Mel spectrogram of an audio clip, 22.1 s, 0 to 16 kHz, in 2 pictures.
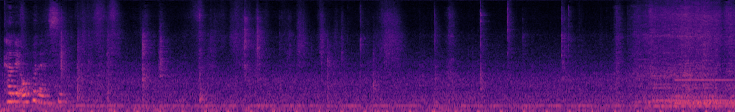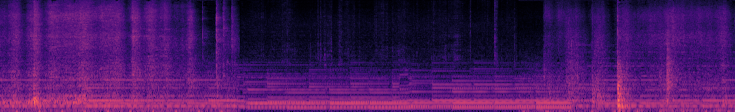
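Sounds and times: box cutter scraping cardboard: 0:09.3 - 0:14.2
background music: 0:09.5 - 0:22.0.

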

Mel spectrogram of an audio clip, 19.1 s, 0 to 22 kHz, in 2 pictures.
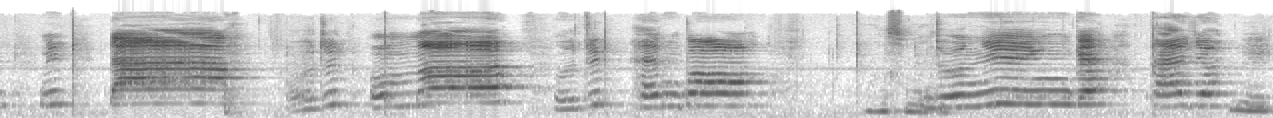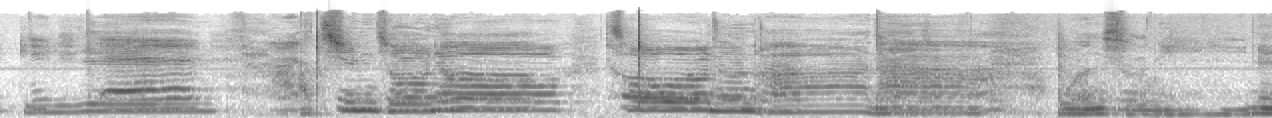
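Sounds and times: small child singing: 0:00.0 - 0:05.8, 0:06.7 - 0:18.6
woman singing along: 0:06.4 - 0:07.5, 0:09.2 - 0:19.0.

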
